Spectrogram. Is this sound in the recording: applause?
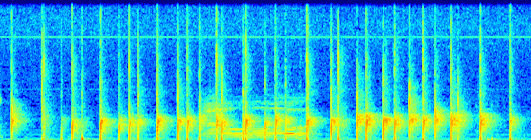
yes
